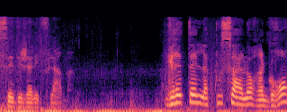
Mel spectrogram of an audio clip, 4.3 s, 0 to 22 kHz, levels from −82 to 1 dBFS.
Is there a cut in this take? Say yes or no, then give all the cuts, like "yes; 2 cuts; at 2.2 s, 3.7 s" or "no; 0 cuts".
yes; 1 cut; at 2.4 s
